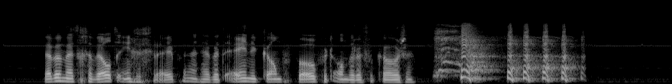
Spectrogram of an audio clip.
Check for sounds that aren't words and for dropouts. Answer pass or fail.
fail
